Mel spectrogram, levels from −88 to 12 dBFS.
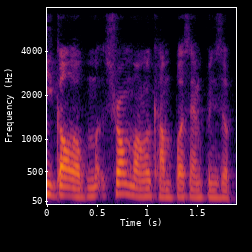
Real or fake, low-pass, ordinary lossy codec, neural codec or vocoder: fake; 7.2 kHz; none; codec, 16 kHz in and 24 kHz out, 1 kbps, XY-Tokenizer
